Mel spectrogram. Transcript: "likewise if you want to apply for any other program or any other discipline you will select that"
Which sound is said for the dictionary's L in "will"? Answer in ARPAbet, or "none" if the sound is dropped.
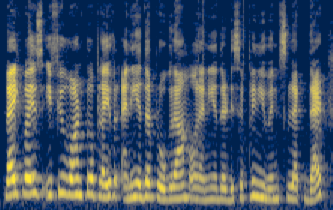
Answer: N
